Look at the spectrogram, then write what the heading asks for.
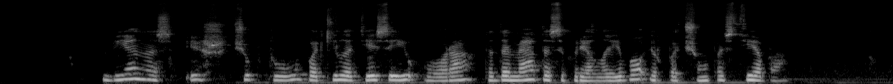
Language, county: Lithuanian, Utena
